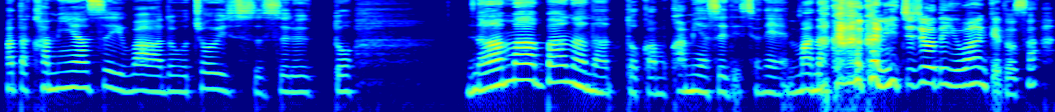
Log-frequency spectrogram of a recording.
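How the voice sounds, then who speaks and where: A woman's voice: on the high side, brisk. A young woman speaking with a Kyushu dialect, a speaking coach giving a chatty lesson, laughing often and teasing herself. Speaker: speaking coach, freelance announcer. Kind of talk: casual instructional talk.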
